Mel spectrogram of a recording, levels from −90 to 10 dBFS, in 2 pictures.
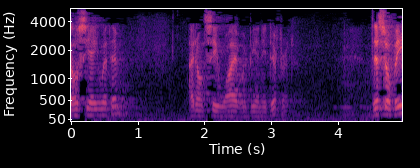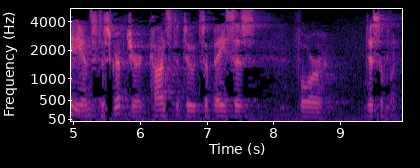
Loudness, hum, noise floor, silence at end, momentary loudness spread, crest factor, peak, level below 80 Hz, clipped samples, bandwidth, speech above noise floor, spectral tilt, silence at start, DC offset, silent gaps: -29 LUFS; none; -62 dBFS; 0.05 s; 19 LU; 26 dB; -8 dBFS; -70 dBFS; under 0.1%; 5.4 kHz; 30 dB; -2 dB/octave; 0 s; under 0.1%; none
